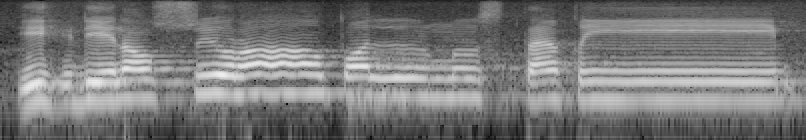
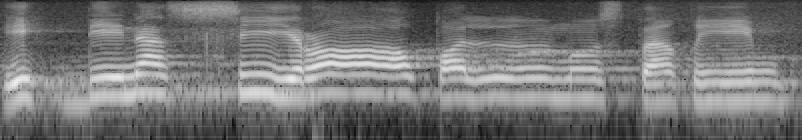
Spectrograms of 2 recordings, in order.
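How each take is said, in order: First: The word sirat starts with an emphatic s. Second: The word sirat starts with a plain s. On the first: This is the standard written reading. "Itu bacaan Utsmani" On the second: This is a regional dialect reading. "Shad jadi sin"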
